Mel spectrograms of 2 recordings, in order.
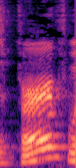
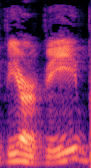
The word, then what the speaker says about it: VRV: I think people pronounced it as Verve, which I never knew. I just kept saying VRV, but Verve, I think, is what people call it for some.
